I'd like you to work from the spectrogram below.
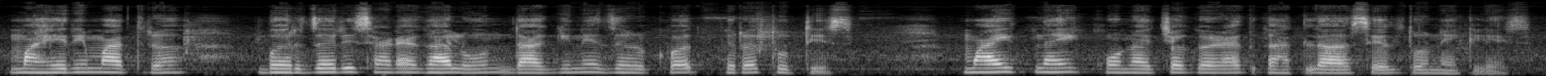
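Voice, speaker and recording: A woman's voice: mid-range voice, steady tone, normal speed, vocal fry, a little mellow, a little hiss or hum, close to an everyday voice. A woman reading as a harsh scolding mother-in-law. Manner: scolding, accusing.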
